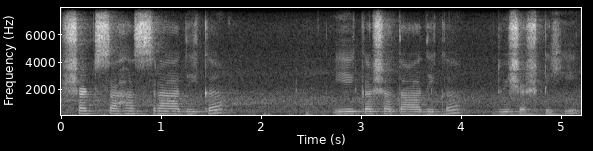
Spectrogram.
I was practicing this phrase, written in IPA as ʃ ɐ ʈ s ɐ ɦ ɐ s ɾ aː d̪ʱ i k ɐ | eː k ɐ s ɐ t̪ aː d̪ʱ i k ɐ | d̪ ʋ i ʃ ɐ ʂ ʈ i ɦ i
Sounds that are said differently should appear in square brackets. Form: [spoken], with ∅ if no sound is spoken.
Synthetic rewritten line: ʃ ɐ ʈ s ɐ ɦ ɐ s ɾ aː d̪ʱ i k ɐ | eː k ɐ [ʃ] ɐ t̪ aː d̪ʱ i k ɐ | d̪ ʋ i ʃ ɐ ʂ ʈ i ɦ i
